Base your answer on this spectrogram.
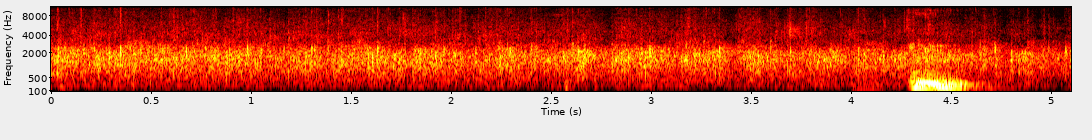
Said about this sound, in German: Kurzer Zwischenapplaus. Ich brauche hier ein bisschen. Danke. Wow.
